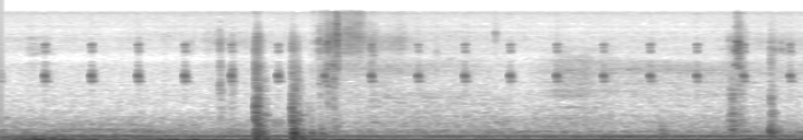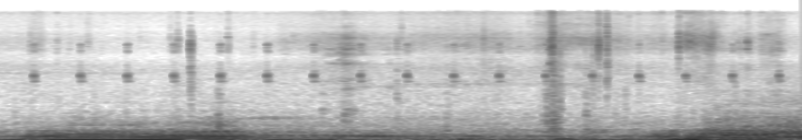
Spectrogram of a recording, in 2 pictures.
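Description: A car engine hums steadily and grows louder as the car speeds up.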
